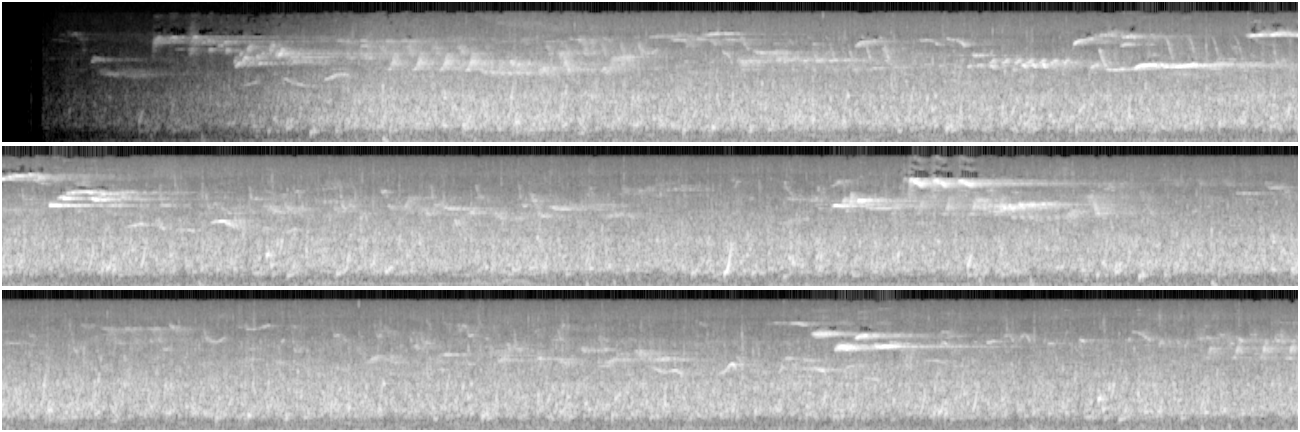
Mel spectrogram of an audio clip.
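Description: Birds chirping and trilling in several short clusters over a steady rushing noise, all fading in over the first two seconds.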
